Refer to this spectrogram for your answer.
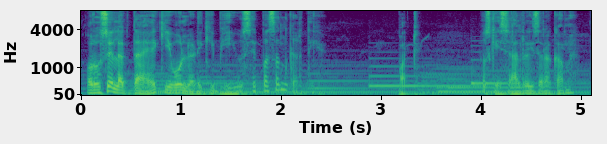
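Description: A man playing a young male writer in an audio drama, talking in warm, hesitant, teasing banter. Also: low voice. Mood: confessional. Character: young male writer, nervous and fond of his friend. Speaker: lead character. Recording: studio voice with music underneath. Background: soft background music.

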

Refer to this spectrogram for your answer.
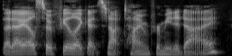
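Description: A middle-aged woman, appearing as an interview guest, tells a personal story in a conversational way. Her voice sits low and moves fast, with a bright, forceful tone. She comes across as reflective and self-deprecating, often checking in with "right?".

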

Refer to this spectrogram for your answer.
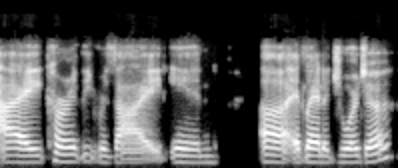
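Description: Gravelly low-voiced woman from the Bahamas. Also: monotone, a little slow, no room sound, dull audio. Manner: reflective, many fillers and restarts. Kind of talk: casual podcast interview.

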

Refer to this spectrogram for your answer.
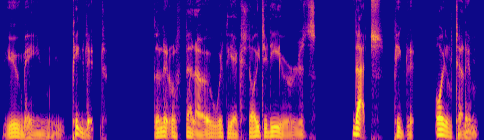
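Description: A man's voice: big pitch swings, vocal fry, mellow, slightly rough, no echo, studio quality, heavily acted. Eeyore, a man doing a gloomy donkey. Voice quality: low, slow mournful drawl. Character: gloomy old male donkey, sarcastic and self-pitying.

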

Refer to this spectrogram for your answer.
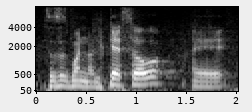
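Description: A man's voice: medium pitch, a little slow, a little hiss or hum. A man, a head chef explaining his dishes in a friendly, explanatory way and ending his phrases with tag questions.

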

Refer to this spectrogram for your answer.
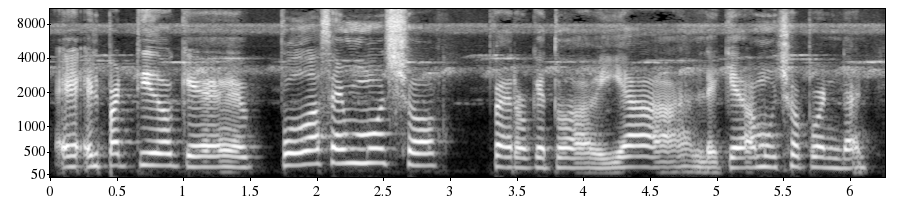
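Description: A woman's voice: mid-range voice, steady tone, a little slow, vocal fry. A young woman in her twenties with a Puerto Rican accent, a university student answering interview questions eagerly and laughing easily. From Puerto Rico. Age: 20s. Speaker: university student and youth party officer.

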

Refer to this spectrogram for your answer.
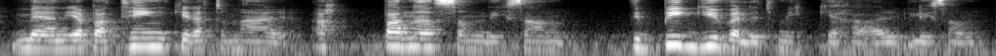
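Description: A woman's voice: lowish voice, noisy background. A woman co-hosting a casual chat, giving her opinions freely with many fillers. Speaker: podcast co-host.

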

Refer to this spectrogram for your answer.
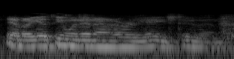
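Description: Cop asking easy questions, far from the mic, roomy and muffled with hiss. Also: male voice, medium pitch, fairly even intonation, fast talker. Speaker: police detective. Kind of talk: police interrogation. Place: police interview room. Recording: echoey, distant, muffled interview room audio with noise.

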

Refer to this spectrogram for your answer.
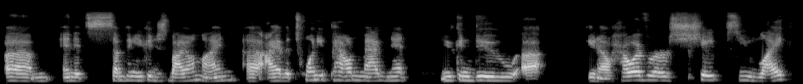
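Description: Woman explaining in a halting, step-by-step way. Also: lowish voice, fairly even intonation, low-quality recording. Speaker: guest, energy healing practitioner. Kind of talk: conversational interview explanation.

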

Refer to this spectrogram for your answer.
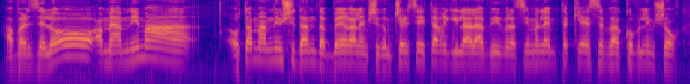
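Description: A man with a fairly high voice lays out his points in a measured, explanatory way. The sound is dry and close to the mic. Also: smooth, no room sound. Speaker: podcast co-host. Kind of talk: casual football chat.

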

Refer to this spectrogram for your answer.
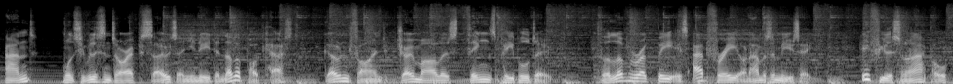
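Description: Deep-voiced man, dry banter. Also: sing-song, a little fast, music in the background. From England. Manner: laid-back, dry banter. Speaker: podcast co-host, rugby player. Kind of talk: casual chat. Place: podcast studio.

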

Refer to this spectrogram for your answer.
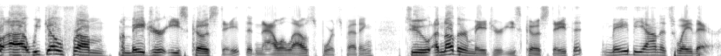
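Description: A male podcast host talks through the week's news in a loose, conversational way, often laughing and trailing into asides. His voice sits at an ordinary middle pitch. The recording is close and dry, with no room sound. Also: fairly bright tone, no echo. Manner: conversational, laughs easily, filler-heavy asides. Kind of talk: casual podcast chat and news rundown.

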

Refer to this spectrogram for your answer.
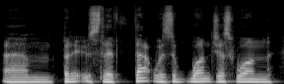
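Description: A man's voice: mid-range voice, steady tone, a little slow, gravelly, darkish tone, dry recording, studio quality. A man hosting a podcast, chiming in agreeably with short remarks. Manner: interjecting, agreeable. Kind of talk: casual chat.

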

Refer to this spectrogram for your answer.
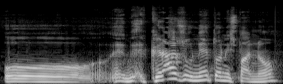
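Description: A man appears as a guest on a studio talk show and argues his case insistently. His voice is mid-pitched and plain, with nothing unusual in its tone. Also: animated, a little mellow. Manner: insistent, argumentative. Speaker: guest commentator. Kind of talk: casual studio debate.

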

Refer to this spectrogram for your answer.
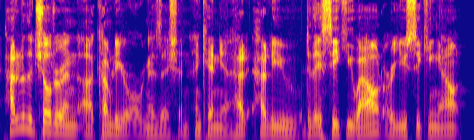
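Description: A man's voice: on the low side, a little fast, dry recording, clean studio sound. A man asking questions in a conversational interview.

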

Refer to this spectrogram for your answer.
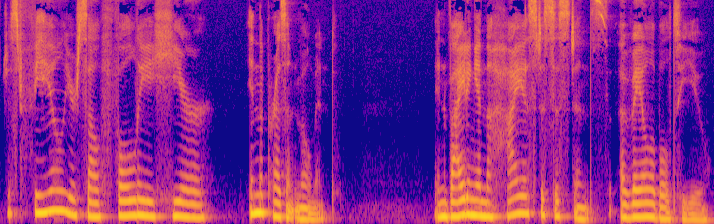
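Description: Guiding a meditation, a woman speaks softly in a breathy, almost whispered voice. Her tone is gentle and soothing, pitched fairly low, with long pauses between phrases.

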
